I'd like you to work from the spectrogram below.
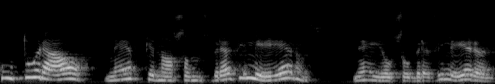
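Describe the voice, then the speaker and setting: Speaking at a very slow pace, a woman makes very wide pitch swings. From Brazil, rural São Paulo state. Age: 60s. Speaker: psychologist and professor. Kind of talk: radio interview. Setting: radio studio.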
